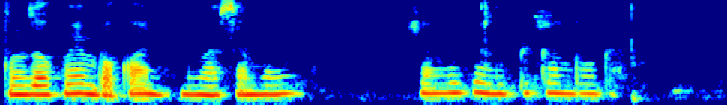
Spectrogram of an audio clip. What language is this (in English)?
Swahili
